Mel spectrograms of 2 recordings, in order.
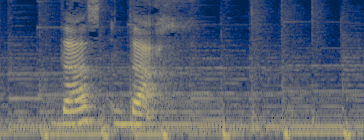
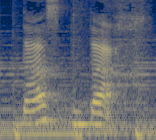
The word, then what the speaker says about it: das Dach: Y en alemán, das Dach. La CH del final se pronuncia como una G. Nuevamente, das Dach.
